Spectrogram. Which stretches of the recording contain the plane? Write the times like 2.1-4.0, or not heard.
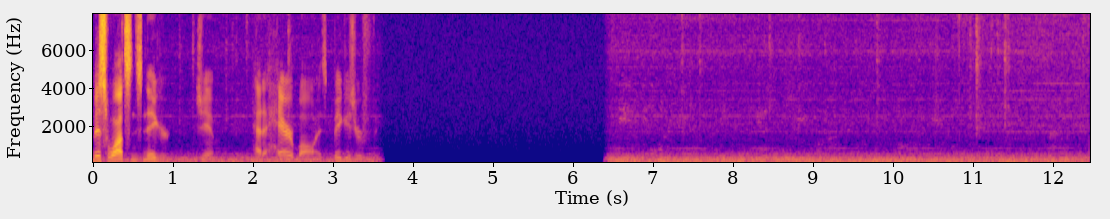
0.0-3.6, 6.4-12.4.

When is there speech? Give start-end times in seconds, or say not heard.
0.0-3.5.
